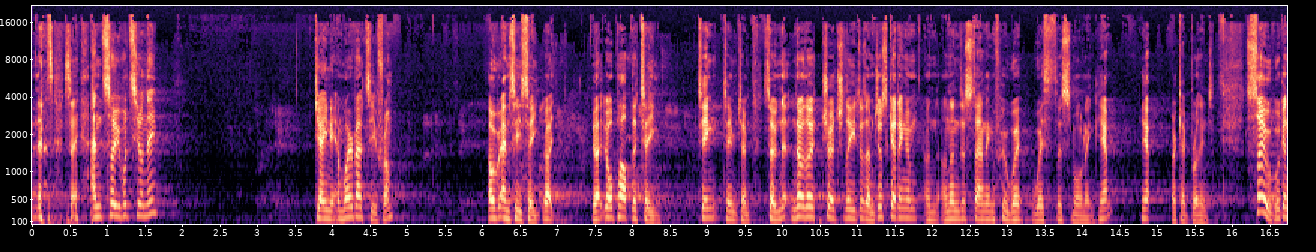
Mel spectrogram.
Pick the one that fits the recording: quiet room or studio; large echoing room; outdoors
large echoing room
